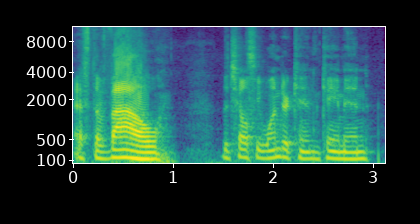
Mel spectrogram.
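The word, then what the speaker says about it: Estêvão: Esteo. Estava. Est is the Burnley guy. You're right. Estava.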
